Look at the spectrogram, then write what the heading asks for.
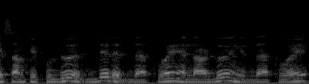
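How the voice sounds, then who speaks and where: The speaker has a Serbian accent, with noticeable background noise in the recording. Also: man. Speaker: immigrant worker. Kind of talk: interview. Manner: halting.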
